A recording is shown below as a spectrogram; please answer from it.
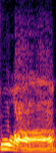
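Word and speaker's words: Roy: card that has Patrick Wah. It's pronounced Wah for all you people who need to know.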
